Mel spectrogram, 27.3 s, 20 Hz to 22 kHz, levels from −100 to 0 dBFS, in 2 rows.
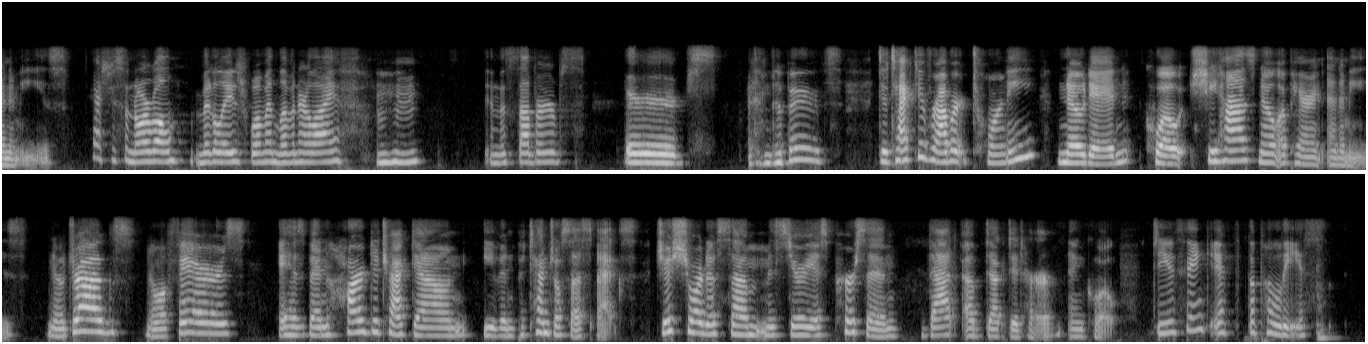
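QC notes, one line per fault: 6.35–7.55 s and 13.79–15.80 s, AMR rate drop: the link forced the codec down, consistent with a fall from 23.85 to 6.6 kbit/s. Speech turns rough and synthetic with no gap or band loss, then recovers.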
